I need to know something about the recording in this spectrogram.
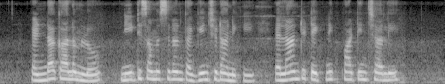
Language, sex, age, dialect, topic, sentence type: Telugu, female, 18-24, Utterandhra, agriculture, question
